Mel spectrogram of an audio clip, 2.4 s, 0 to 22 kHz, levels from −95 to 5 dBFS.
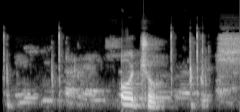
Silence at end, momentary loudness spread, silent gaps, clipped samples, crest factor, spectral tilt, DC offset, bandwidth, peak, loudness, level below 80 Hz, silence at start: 0 s; 16 LU; none; under 0.1%; 20 dB; -3 dB/octave; under 0.1%; 9.4 kHz; 0 dBFS; -18 LUFS; -66 dBFS; 0.05 s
